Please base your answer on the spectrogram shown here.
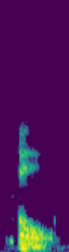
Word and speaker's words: thought: Entonces, the pronunciation is thought. Ahí no hay ninguna U. Es una O.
